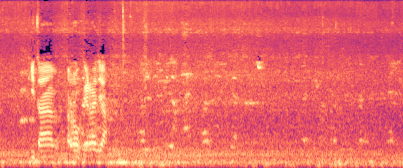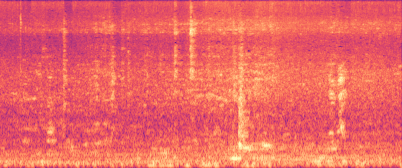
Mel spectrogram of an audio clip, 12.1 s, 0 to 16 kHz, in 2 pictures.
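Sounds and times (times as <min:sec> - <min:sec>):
workshop background rumble: 0:00.0 - 0:12.0.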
